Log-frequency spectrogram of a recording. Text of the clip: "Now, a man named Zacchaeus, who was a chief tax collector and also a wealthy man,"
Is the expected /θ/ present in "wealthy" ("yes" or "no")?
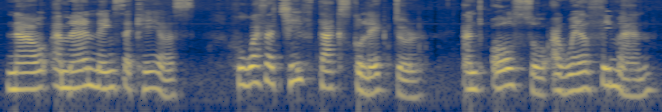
yes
